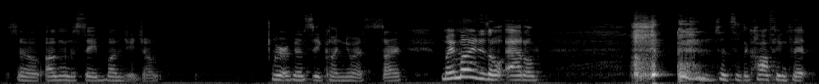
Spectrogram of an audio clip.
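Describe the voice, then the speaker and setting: A hoarse woman hosting a casual gaming video, chatting in a rambling way and often clearing her throat. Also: medium pitch, moderate pace, long pauses. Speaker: gaming channel host.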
